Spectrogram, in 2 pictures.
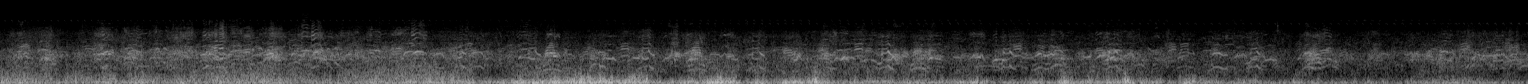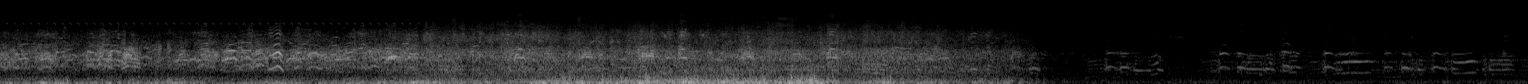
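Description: A large flock of snow geese calling continuously in flight, many overlapping honks with a low rumble beneath. Near the end the sound cuts off abruptly, leaving only faint sound.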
